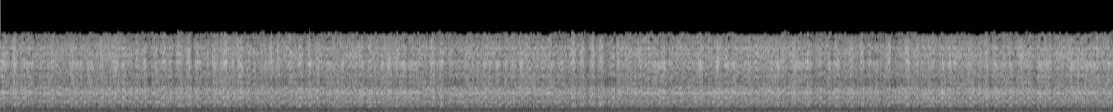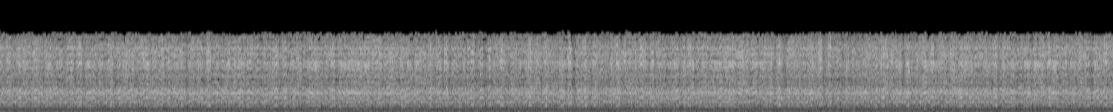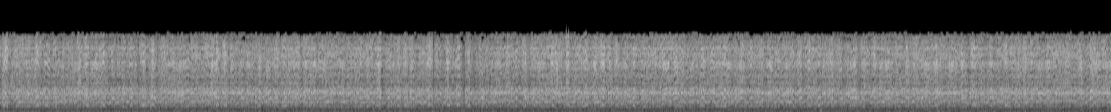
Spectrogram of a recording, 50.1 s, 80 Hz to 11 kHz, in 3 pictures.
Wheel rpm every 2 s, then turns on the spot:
130, 130, 130, 130, 130, 140, 130, 130, 130, 130, 130, 130, 130, 130, 130, 130, 130, 130, 130, 130, 120, 130, 130, 130, 130.
none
